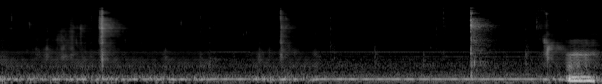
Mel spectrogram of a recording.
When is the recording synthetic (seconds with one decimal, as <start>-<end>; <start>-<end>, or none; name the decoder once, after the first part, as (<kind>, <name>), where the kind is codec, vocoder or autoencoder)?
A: 0.0-2.1 (vocoder, Vocos); 2.5-3.2; 5.4-6.0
